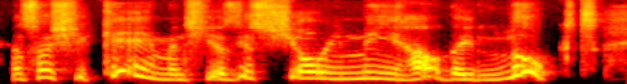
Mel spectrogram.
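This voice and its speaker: A man's voice: very high voice, sing-song, moderate pace, mellow, husky, no room sound. A middle-aged man hosting a talk show, hesitating with many uhs and ums and chuckling between remarks. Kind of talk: casual studio chat.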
